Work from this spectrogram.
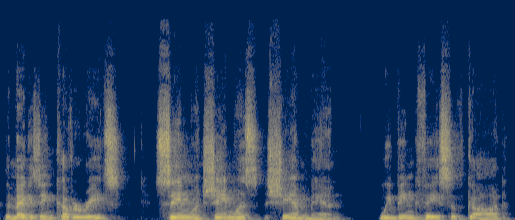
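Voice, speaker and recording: A man's voice: mid-range voice, moderate pace, darkish tone. A man reading stage directions aloud as the narrator of a screenplay table read. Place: indoor room at a filmed table read. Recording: slightly distant room microphone.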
